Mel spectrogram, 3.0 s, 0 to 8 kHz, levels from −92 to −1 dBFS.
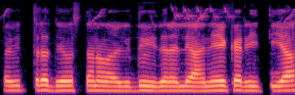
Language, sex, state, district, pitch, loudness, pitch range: Kannada, male, Karnataka, Bellary, 145 Hz, -18 LUFS, 140-150 Hz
